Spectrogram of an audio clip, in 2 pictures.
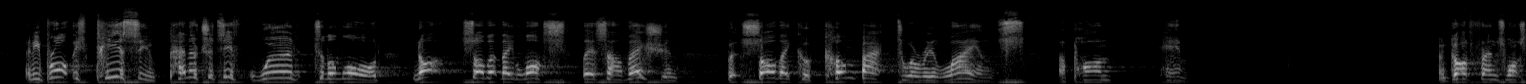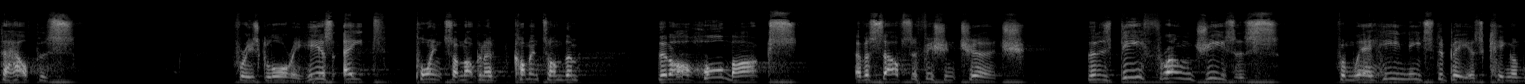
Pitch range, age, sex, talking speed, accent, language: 190-275 Hz, 50-69, male, 135 wpm, British, English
